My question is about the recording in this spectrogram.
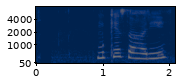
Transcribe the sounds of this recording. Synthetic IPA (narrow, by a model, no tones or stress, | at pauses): mukesaɦaɾi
